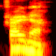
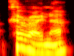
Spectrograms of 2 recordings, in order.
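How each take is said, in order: First: The first two syllables are merged into one. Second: All three syllables are clearly pronounced. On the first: The speaker calls it right. "In East Anglia, we put the syllables together, so it's Krona" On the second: The speaker calls it wrong. "No, not Corona. That's three syllables"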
